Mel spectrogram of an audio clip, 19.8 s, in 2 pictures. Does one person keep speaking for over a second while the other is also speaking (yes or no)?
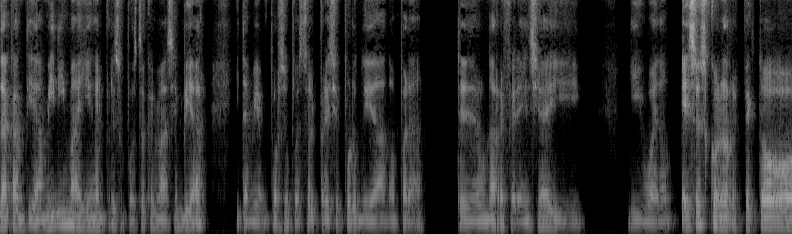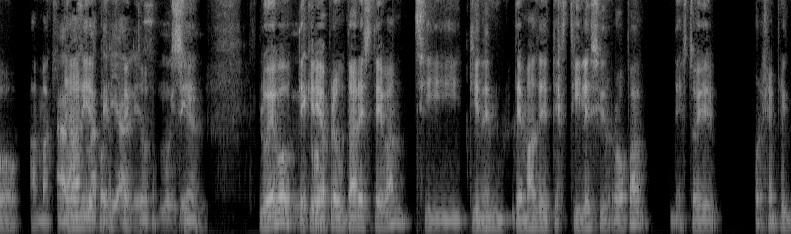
yes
